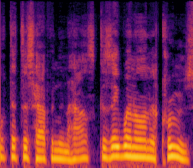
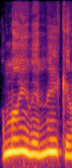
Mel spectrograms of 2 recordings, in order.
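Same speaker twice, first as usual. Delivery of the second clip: louder emphatic; 9 semitones higher, 9 dB louder than usual. Real, not acted. Repeating shocking detail.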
